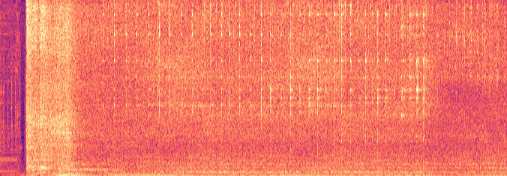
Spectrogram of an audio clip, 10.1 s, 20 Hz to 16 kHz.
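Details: Lotus Elise S1 laid up 10 years, head refitted with new uprated head gasket, new plugs, cap, rotor and leads, fresh oil: first start, brief crank, catches cleanly and settles smooth and even with light revs, no knocks or misses.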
